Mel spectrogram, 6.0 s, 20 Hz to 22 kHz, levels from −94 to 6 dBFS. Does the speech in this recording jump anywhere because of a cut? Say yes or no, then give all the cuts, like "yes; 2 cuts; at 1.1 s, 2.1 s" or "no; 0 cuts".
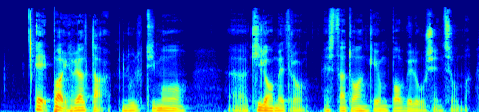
yes; 1 cut; at 1.4 s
